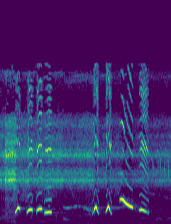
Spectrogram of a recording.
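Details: Laughingthrush singing in the "bắt cô trói cột" style for song training: a run of four short whistled notes, then two arched whistles, a long falling slur and a lower falling note, with faint low rustling and hiss.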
